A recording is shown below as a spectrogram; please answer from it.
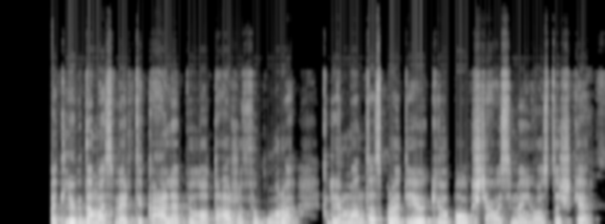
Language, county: Lithuanian, Kaunas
